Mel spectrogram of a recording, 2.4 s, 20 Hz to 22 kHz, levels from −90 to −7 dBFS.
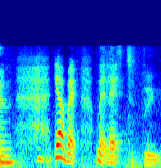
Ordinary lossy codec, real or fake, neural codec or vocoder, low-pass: none; fake; codec, 16 kHz, 0.5 kbps, X-Codec, WavLM features, trained on Multilingual LibriSpeech; 7.2 kHz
